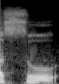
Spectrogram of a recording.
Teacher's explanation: را کو موٹا ادا کریں گے، سین کو باریک سیٹی سے ادا کریں گے، و مدہ ہے۔ لون یہاں نون تنوین کا موٹا اخفا ہے۔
